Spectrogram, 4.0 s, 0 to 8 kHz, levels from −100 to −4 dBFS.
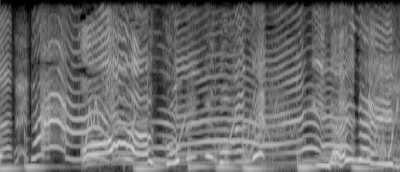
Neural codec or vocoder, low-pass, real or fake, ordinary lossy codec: none; none; real; none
